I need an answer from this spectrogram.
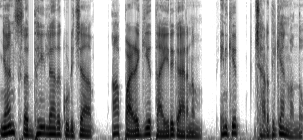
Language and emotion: Malayalam, disgusted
